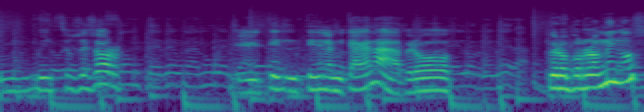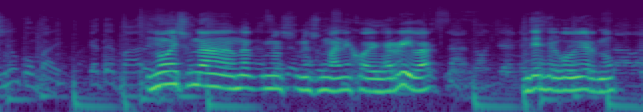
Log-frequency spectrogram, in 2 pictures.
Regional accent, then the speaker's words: Peru; yo no sé si sea porque soy peruano

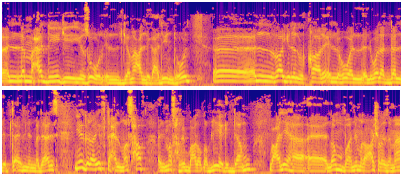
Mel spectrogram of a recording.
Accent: Al-Rahmaniyya Qibli, Qena Governorate, Egypt; أنا أذكر في قريتي الرحمانية قبلي في مركز نجي حمادي محافظة قنا

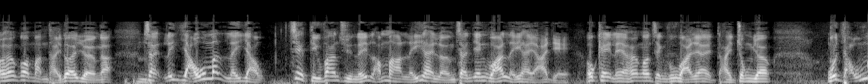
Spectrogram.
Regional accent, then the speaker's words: China; 你譬如我哋中國人對我又成日都好即係好希望大家即係深入啲去了解辛亥革命

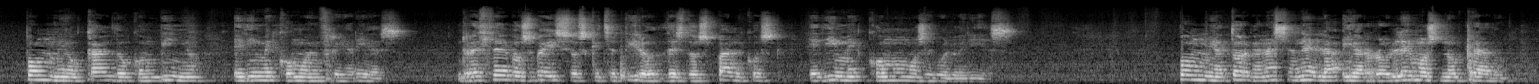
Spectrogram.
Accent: Foz, Galicia, Spain; porque ela é de Cedeira e eu son de Foz.

